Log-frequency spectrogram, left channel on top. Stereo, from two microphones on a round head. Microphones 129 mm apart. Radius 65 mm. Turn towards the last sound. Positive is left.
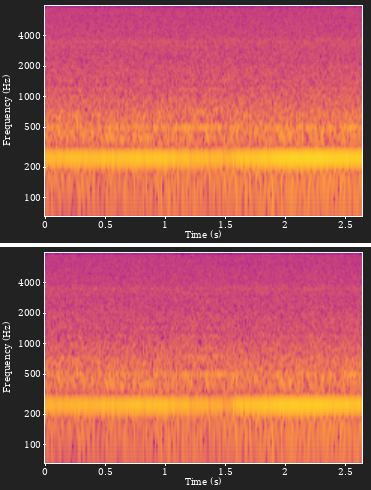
No sound to turn to.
